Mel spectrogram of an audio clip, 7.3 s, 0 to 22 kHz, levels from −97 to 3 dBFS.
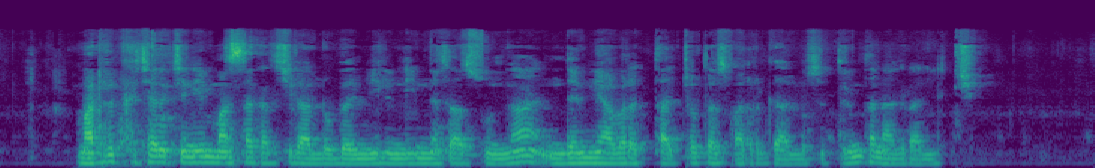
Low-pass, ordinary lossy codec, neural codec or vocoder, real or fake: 10.8 kHz; AAC, 32 kbps; autoencoder, 48 kHz, 128 numbers a frame, DAC-VAE, trained on Japanese speech; fake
